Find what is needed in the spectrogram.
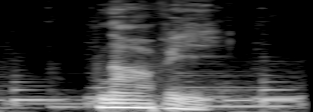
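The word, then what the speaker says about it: Na'vi: So how do you pronounce the name of the local language of Pandora? Navi.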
